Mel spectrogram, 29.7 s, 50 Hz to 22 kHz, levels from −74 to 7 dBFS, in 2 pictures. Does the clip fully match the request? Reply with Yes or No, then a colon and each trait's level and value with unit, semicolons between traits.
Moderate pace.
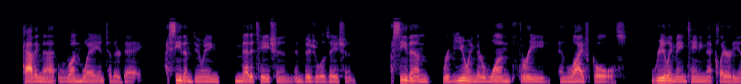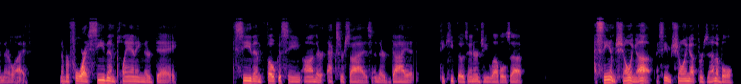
No: slow, 130 wpm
